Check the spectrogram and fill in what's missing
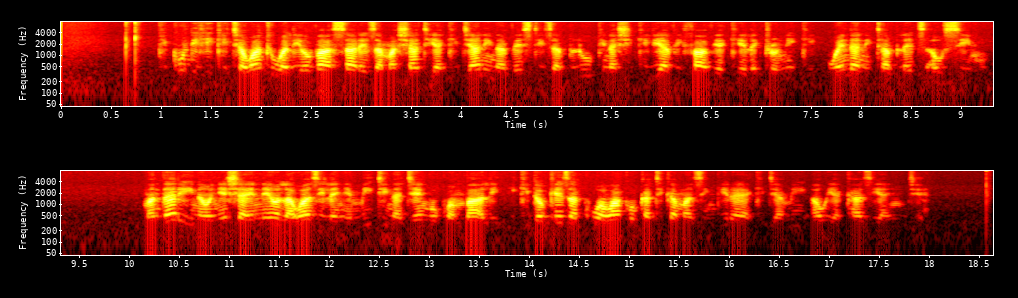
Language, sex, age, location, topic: Swahili, male, 18-24, Kisumu, health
